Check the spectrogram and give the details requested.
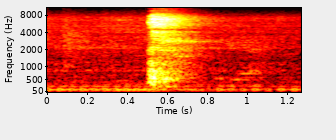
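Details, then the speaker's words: Effective-cough exercise demonstration by a nursing student: after 3–5 deep breaths with the last held 1–2 seconds, a single forceful voluntary cough with open airway to clear phlegm. "Nah, yang ketiga, segera Anda lakukan batuk spontan. Pastikan rongga pernafasan terbuka dan tidak hanya batuk dan mengandalkan kekuatan tenggorokan saja, karena bisa melukai tenggorokan."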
